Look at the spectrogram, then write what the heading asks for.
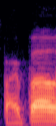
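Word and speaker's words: Barbault: So, first of all, who was Andre Barau? You know, in French, his last name is pronounced Barau.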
